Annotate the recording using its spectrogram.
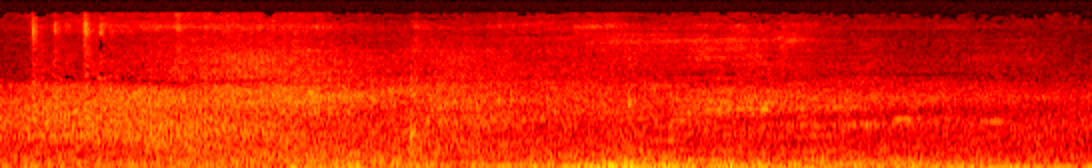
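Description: Cars passing on an asphalt street. Tyre noise swells in the first couple of seconds, then a low engine rumble is loudest about halfway through.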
